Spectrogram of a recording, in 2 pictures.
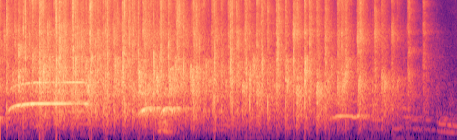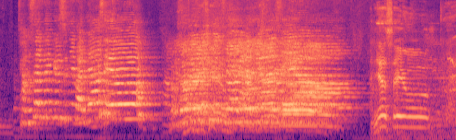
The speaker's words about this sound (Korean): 큰 박수를 모시도록 할까요?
